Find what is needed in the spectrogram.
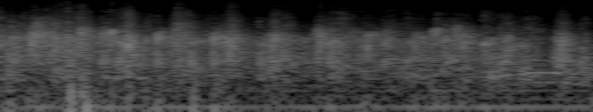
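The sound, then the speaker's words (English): A large church audience, standing during a worship service, claps steadily and loudly throughout, with scattered cheers and shouts of praise to the Lord rising over the dense, continuous applause. “Can we all stand together and just give the Lord a hand clap and a shout for the truth and power and might of His Word?”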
